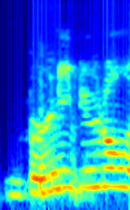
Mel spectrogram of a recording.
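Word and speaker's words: Bernedoodle: Is it Bernie Doodle? Is that how you pronounce her breed?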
